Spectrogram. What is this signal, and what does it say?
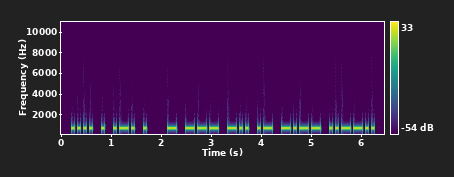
Morse code, heard as a keyed tone, about 20 wpm, 700 Hz. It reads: HERE TODAY?
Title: Sentences from Top 1000 Words - Review Part 3 - 20wpm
